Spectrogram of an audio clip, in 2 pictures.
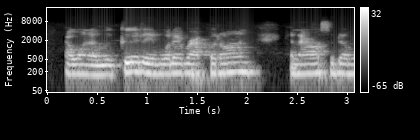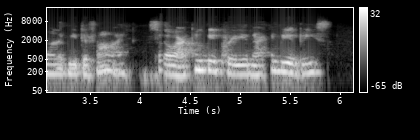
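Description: Speaking at a very fast pace, a woman with a Bay Area accent has a fairly low pitch and a somewhat breathy sound. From San Francisco, Bay Area. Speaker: professional boxer. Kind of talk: interview. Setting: video recording.

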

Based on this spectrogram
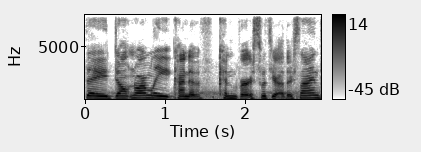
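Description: A woman talks at a fairly quick pace. She has an unremarkable speaking voice. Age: young. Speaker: university student, astrology enthusiast. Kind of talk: casual chat.

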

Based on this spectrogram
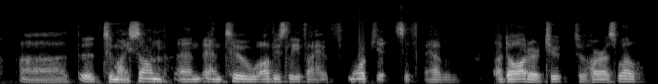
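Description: He speaks with a Swedish accent at a moderate pace and medium pitch. The man's intonation is monotone and flat. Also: dry, close sound with no echo. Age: 30s. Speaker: football fan club chairman. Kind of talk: interview.

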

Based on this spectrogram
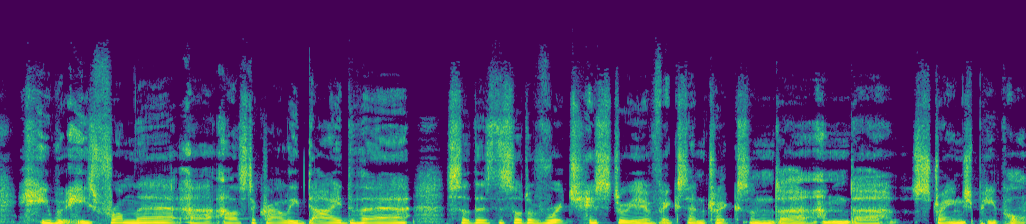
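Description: A man at medium pitch and moderate pace, monotone and flat, with very even loudness, hardly any pauses and noticeable background noise. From south of England. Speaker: comic book editor and writer. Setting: studio.

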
